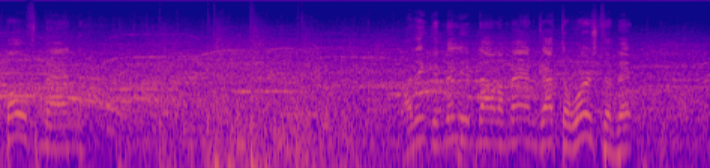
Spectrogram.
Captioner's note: applause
